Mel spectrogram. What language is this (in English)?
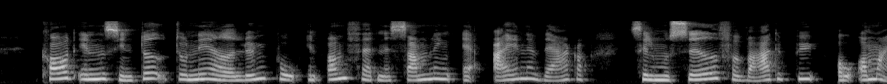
Danish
